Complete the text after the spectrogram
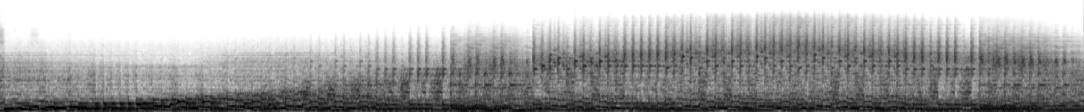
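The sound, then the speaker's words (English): Synthesized electronic sound effects from an Amiga computer with four hardware sound channels: loud, throbbing, distorted pulsing tones that grow denser and brighter through the second half. “But let me give you just a taste of the types of sounds the Amiga computer can produce.”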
